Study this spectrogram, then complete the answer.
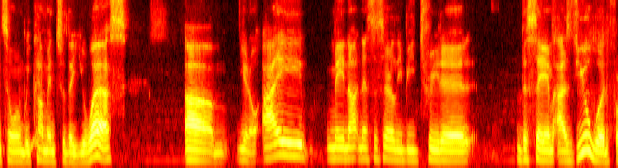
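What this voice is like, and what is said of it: Slight accent, not very thick. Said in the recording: “my accent is not super thick like other people have... But still, like, there's still sort of an accent... Oh, I can tell an accent.”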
